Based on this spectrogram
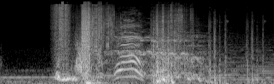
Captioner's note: B0NER cries out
